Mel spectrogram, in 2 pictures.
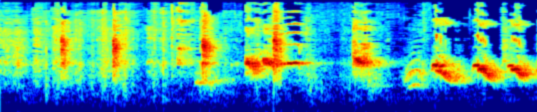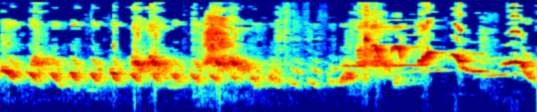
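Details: Song of a caged white-rumped shama: scratchy chatter leading into a long rapid series of repeated descending notes, ending in higher whistled slurs.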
